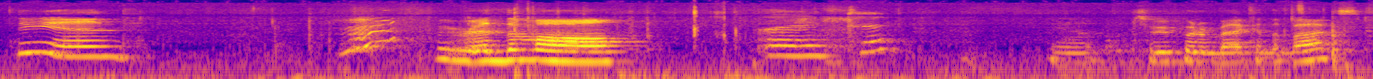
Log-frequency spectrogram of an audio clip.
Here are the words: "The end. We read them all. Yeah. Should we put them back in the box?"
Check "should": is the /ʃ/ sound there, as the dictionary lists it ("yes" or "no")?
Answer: no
